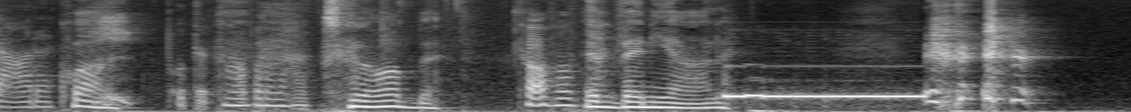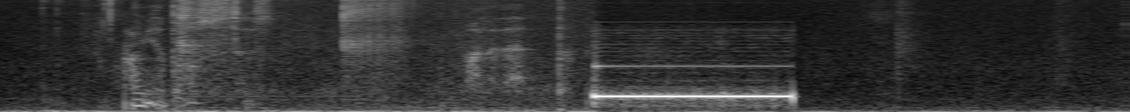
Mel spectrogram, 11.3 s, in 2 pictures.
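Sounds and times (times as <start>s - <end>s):
speech: 0.0s - 3.8s, 4.6s - 5.0s, 6.3s - 6.8s
faint noise: 0.0s - 11.2s
telephone ringing tone: 3.7s - 4.7s, 8.7s - 9.7s.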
